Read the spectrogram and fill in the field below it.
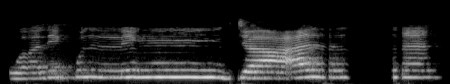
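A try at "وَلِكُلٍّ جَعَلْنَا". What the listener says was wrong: ওয়ালি কুল্লিং, এই গুণনাটা একটু বেশি করে করার চেষ্টা করবেন। ওয়ালি কুল্লিং জাআলনা।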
